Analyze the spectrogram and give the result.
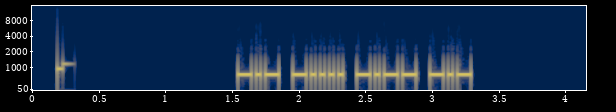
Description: Morse code, heard as a keyed tone, about 34 wpm, 700 Hz. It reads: K6YK
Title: NA SOTA Chaser Callsigns 35wpm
